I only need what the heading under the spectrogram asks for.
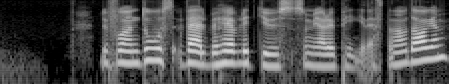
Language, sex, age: Swedish, female, 30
